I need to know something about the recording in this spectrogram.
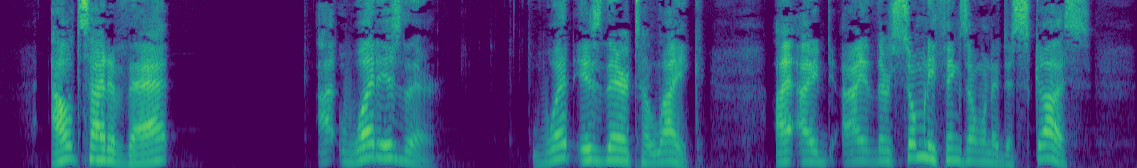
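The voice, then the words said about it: Voice sounds a little off. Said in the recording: “That's why my voice sounds a little funny.”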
